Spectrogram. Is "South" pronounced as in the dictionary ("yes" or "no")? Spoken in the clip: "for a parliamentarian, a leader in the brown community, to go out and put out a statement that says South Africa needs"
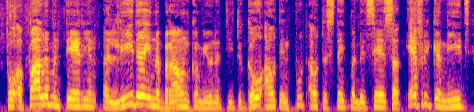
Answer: no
